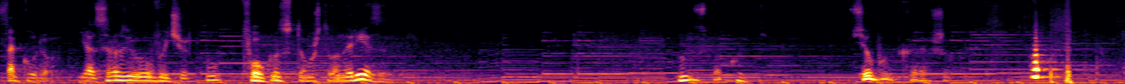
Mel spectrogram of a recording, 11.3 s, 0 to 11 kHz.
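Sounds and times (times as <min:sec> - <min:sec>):
speech: 0:00.0 - 0:04.0, 0:06.8 - 0:07.7, 0:08.5 - 0:09.6, 0:10.3 - 0:10.8
wooden table creaking: 0:10.3 - 0:10.8.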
